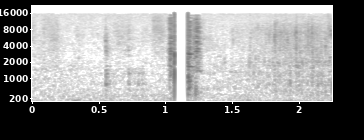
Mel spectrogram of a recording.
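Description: A lid clinks against a metal pot.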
